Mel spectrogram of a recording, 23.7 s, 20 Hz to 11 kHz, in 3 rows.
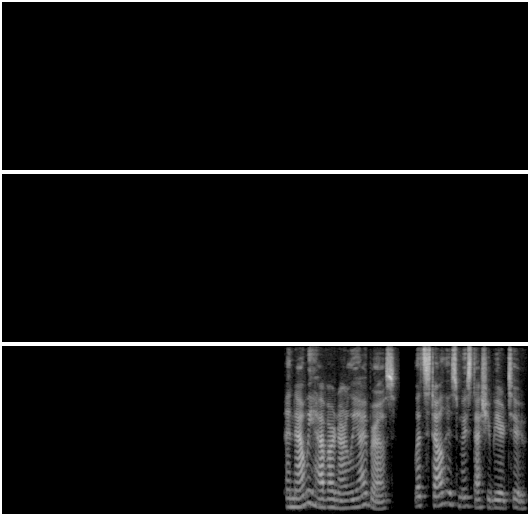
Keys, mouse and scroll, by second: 8.1-9.3 shift+drag.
